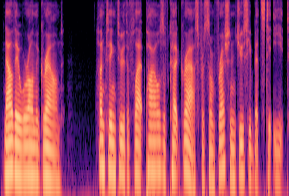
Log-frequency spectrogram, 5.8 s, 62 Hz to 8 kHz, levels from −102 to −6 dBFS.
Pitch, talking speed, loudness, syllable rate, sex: 105 Hz, 230 wpm, -22 LUFS, 5.3 syllables/s, male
